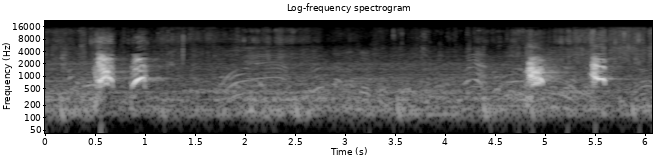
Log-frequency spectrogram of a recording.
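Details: At a corgi meetup at Showa no Mori on 29 December 2013, a corgi gives sharp, loud barks in pairs, with soft voices and chatter in the background.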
